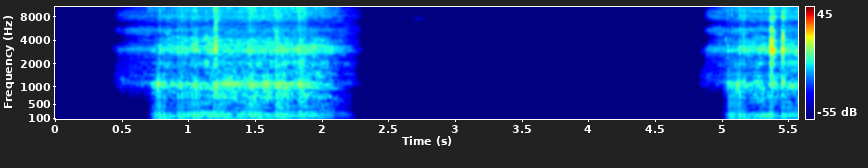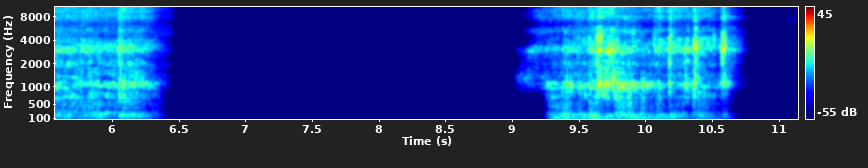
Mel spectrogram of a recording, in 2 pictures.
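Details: Heavy snoring: three loud, harsh, rattling snores about four seconds apart, roughly 14 a minute, with silence between.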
